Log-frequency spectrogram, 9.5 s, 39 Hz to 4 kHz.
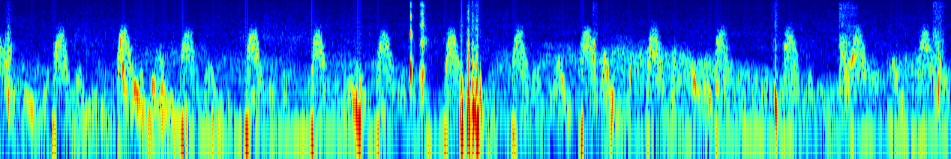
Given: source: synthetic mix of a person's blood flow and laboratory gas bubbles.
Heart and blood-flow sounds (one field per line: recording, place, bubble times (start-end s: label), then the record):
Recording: Doppler ultrasound of blood flow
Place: subclavian vein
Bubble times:
0.02-0.17 s: bubbles
4.08-4.15 s: bubbles
4.19-4.29 s: bubbles
5.92-5.98 s: bubbles
7.71-7.81 s: bubbles
8.38-8.59 s: bubbles
9.33-9.46 s: bubbles
From the record:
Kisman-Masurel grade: 122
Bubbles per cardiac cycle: 1 to 2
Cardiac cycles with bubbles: 10 to 50%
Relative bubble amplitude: moderate (0.250 to 0.450)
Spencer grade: 2 (many but less than half of the cardiac periods contain bubble signals, singularly or in groups)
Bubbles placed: anywhere in the cardiac cycle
